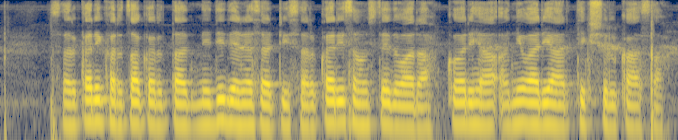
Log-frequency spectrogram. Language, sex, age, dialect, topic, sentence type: Marathi, male, 25-30, Southern Konkan, banking, statement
